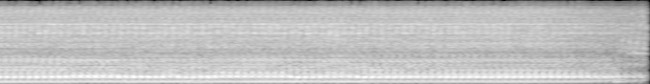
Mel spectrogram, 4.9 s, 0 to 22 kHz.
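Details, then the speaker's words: Stuart 10V steam engine after partial rebuild and valve timing adjustment, running on compressed air on a resonant workbench; fast even chuffing about 3.5 per second over a loud rattly hum, easing off; runs normally. "My workbench is a soundboard, so it amplifies any mechanical noise."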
